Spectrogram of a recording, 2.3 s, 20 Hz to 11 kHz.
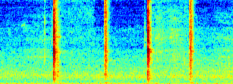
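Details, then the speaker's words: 1997 BMW R1100RT, 56,500 miles, won't start despite a charged battery: four sharp dry clicks about twice a second with no cranking; starter solenoid engages but the starter motor has failed. "there is a clicking sound that you will hear and that clicking sound is from the solenoid switch on a starter that would actually engage this sprocket to the flywheel but the motor is the one that is not working the starter motor that is not working"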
